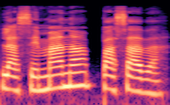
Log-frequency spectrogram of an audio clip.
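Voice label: last week, Spanish, female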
